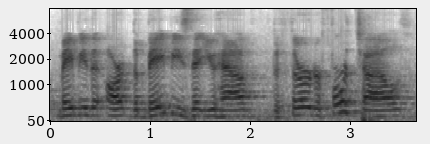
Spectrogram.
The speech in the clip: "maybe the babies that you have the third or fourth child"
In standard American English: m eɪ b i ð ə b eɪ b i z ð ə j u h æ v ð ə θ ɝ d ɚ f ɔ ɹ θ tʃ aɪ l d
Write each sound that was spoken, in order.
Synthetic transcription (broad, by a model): m eɪ b i ð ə b eɪ b i z ð ə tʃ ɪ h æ v ð ə θ ɝ d ɚ f ɔ ɹ θ tʃ aɪ l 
